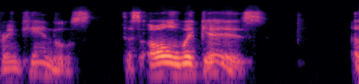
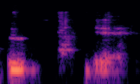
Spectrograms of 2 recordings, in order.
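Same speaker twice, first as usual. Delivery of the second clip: usual speaking voice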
